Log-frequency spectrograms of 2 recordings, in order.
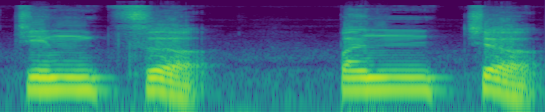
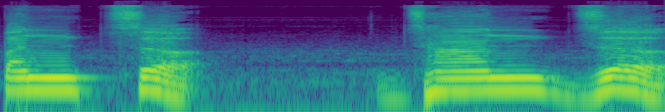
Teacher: पुढच्या अक्षरानुसार त्या अनुनासिकाचा आवाजात थोडासा बदल होतो पण जवळपास सारखे उच्चार आहेत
